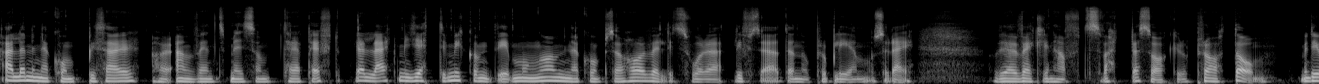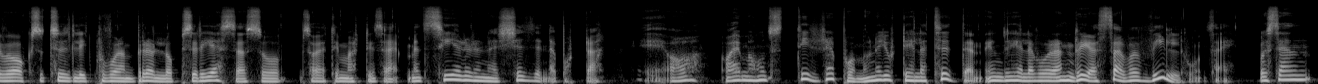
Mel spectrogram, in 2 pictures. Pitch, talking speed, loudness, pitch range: 155 Hz, 185 wpm, -24 LUFS, 135-175 Hz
